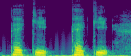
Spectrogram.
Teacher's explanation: in the Japanese T, the tip of the tongue is touching the back of the upper front teeth, and the blade of the tongue is touching the alveolar ridge. This is different from the English T, in which only the tip of the tongue is touching the alveolar ridge, at least in American English.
